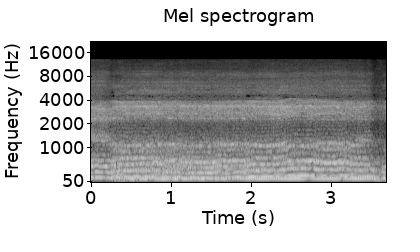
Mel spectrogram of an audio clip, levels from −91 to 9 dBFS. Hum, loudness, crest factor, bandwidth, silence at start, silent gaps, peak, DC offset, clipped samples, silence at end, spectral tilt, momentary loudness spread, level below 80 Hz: none; -14 LUFS; 12 dB; 13 kHz; 0 s; none; -2 dBFS; under 0.1%; under 0.1%; 0 s; -6 dB/octave; 2 LU; -52 dBFS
